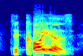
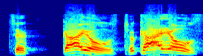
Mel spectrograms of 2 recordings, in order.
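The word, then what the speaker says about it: tocayos: share the same name Tecoyas. We got Tecoya Bros. Yes, sir. Tecoya Bros. Hold on, am I saying it right? Tecayos. It's got to be Tecayos.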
